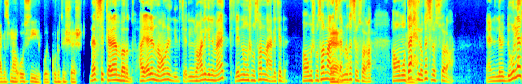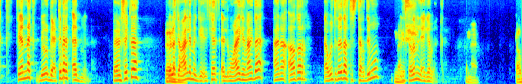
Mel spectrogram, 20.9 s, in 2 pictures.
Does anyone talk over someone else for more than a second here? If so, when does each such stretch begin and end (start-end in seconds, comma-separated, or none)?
none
